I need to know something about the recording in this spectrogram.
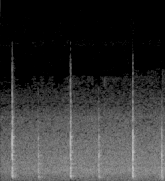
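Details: Bicycle, tugging on the crank arm: sharp dry clicks about three a second, alternating loud and soft, seemingly from the steering head; the cause was the lower headset race, and after the fix the bike is silent.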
